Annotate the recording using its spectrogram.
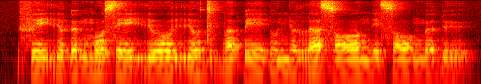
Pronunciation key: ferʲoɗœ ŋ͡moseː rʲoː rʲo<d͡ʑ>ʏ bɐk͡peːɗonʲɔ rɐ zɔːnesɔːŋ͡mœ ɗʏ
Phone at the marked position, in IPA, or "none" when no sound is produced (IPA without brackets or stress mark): d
